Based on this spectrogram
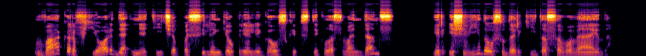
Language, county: Lithuanian, Utena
